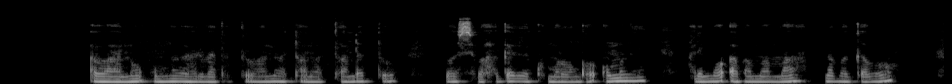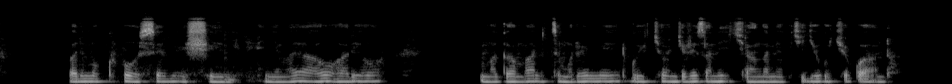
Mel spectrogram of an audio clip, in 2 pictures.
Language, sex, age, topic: Kinyarwanda, male, 25-35, health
